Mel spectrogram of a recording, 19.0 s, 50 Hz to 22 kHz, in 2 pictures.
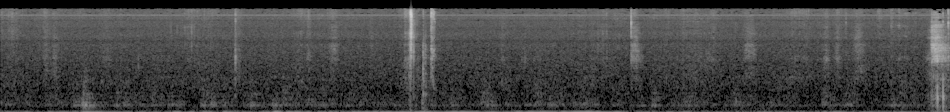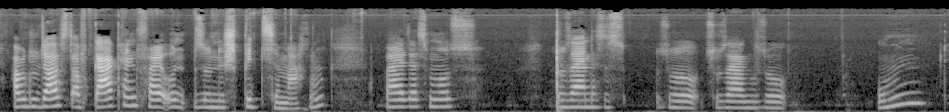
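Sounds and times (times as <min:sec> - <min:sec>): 
scissors cutting a heart shape out of a double layer of material: 0:04.0 - 0:04.4
sharp snap: 0:04.0 - 0:04.4
speech: 0:09.6 - 0:14.3, 0:15.0 - 0:17.5, 0:18.3 - 0:18.9.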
